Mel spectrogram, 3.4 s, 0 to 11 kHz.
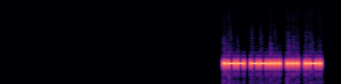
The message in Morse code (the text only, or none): W7SR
